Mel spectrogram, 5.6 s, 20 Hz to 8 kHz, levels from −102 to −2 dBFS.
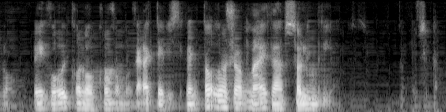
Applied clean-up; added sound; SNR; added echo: neural mask model DeepFilterNet 3.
